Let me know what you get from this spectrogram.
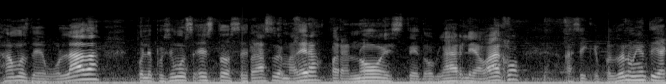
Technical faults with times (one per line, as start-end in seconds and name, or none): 1.20-6.09 clock drift buffer slips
